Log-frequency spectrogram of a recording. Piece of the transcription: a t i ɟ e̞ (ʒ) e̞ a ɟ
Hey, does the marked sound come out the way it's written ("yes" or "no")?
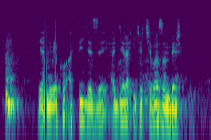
no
